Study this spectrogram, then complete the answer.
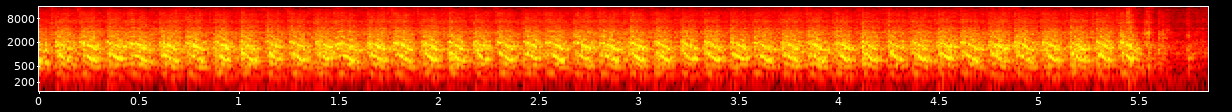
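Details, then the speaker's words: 1985 6.9 IDI turbo diesel truck, sat for years: steady rhythmic cranking about four compression beats a second for over five seconds, never catches; no start, fuel at the line, owner suspects air in fuel. "all right so I cranked it over a little bit you can see I got fuel at this line"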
